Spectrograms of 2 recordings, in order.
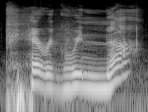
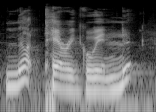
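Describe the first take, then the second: First: Slow Peregrina with an ah ending; mock pronunciation. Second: Slow Peregrine ending in gwin; slow contrast pronunciation. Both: Shown as a demonstration.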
